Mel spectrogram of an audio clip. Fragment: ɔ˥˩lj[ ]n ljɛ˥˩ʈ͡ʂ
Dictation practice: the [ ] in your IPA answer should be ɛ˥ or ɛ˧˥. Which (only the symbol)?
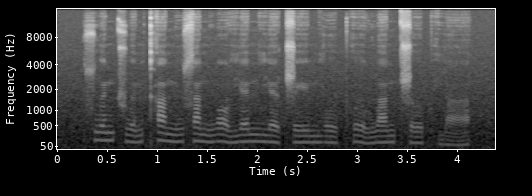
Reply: ɛ˥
